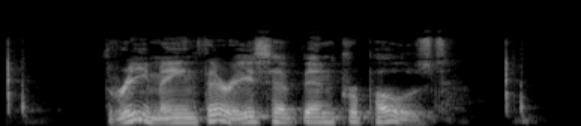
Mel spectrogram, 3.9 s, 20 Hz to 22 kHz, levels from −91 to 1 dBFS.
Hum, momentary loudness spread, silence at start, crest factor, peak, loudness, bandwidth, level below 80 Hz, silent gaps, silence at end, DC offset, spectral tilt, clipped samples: none; 17 LU; 0.05 s; 18 dB; -18 dBFS; -35 LUFS; 9.2 kHz; -74 dBFS; 0.43-0.67 s, 3.23-3.35 s; 0.35 s; under 0.1%; -5 dB/octave; under 0.1%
